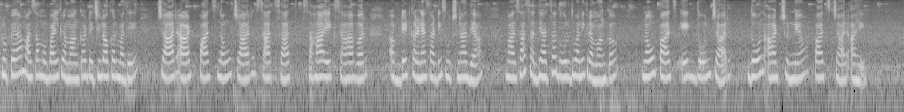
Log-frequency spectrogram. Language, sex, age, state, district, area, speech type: Marathi, female, 18-30, Maharashtra, Mumbai Suburban, urban, read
